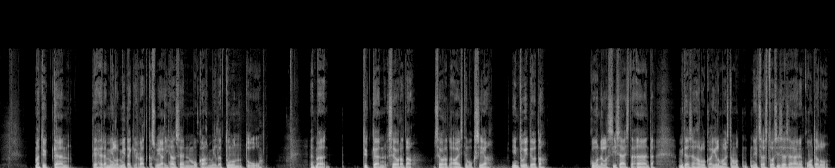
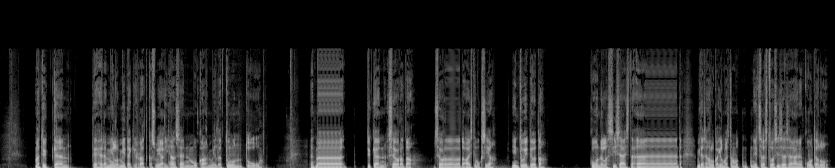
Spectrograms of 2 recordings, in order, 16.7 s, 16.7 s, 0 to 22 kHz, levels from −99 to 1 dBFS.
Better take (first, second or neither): first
